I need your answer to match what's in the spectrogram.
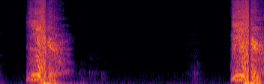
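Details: Adult male sneezing fit brought on by fresh chhinkni snuff: two forceful, explosive sneezes about four seconds apart, each with a sharp voiced onset, in a quiet room; sneezing.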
